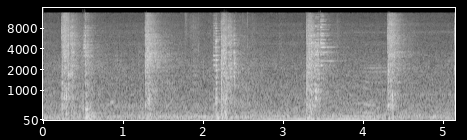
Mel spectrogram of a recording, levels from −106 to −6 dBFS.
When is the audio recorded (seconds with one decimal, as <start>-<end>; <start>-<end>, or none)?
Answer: 0.0-5.2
